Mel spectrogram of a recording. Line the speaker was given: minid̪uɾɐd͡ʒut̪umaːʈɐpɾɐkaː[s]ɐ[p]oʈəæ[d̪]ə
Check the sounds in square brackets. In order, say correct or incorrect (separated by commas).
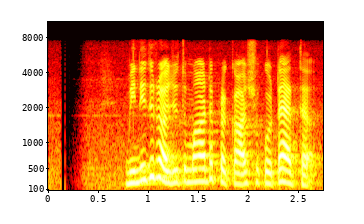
incorrect, incorrect, incorrect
